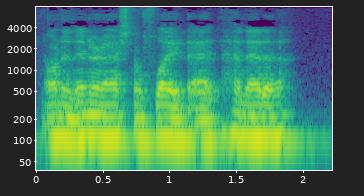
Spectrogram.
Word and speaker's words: Haneda: So, a man arrived in Japan on an international flight at Haneda. I think it's how you pronounce it, Haneda Airport.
